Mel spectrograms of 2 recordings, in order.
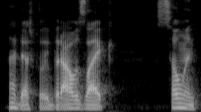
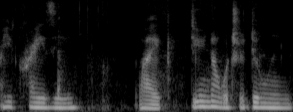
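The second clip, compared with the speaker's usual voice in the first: put-on upset scolding tone, higher and quieter; 4 semitones higher, 5 dB quieter than usual. Retelling how his mom reacted to finding out, imitating an upset mom. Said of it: "my mom was so upset".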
